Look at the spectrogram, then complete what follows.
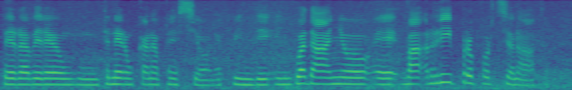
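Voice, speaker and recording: Over noticeable background noise, a woman talks fairly slowly in a medium pitch, flat and monotone, with hardly any pauses. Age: 50s. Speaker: expat interviewee. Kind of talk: interview, personal story. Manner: halting.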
